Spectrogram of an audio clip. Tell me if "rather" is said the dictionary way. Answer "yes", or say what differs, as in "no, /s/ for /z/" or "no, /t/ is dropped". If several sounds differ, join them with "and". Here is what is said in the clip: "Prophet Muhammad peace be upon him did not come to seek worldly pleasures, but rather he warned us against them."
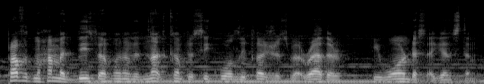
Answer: yes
